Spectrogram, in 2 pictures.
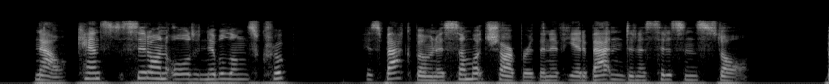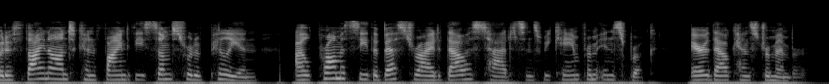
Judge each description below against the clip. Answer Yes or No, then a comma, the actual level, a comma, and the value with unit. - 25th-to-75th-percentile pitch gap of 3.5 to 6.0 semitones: Yes, average, 4.1 semitones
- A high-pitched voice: Yes, high, 215 Hz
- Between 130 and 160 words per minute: No, average, 185 wpm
